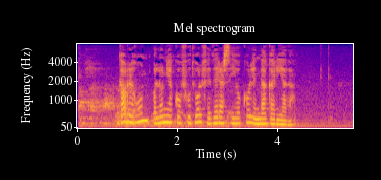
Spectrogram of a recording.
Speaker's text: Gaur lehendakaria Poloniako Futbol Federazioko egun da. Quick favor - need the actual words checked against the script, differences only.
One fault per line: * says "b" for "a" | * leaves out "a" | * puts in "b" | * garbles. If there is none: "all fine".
* says "egun" for "lehendakaria"
* says "lehendakaria" for "egun"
